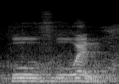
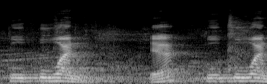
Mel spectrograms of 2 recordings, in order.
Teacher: Nah, huruf fa ya, kufuwan itu bacanya jangan kufuwan, jangan bibir ketemu bibir, kufuwan salah. Tapi bibir bawah bagian dalam bertemu ujung gigi seri atas, kufuwan, dan ada udara yang keluar, kufuwan ahad ya.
